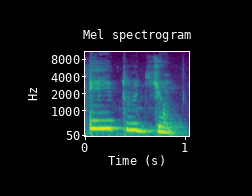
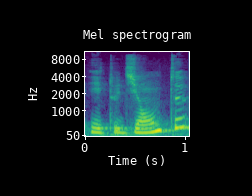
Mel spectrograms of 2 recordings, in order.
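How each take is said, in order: First: "étudiant" ending on the nasal vowel, no t; silent final T. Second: "étudiante" with a clearly sounded final t; final T pronounced. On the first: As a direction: drop the t at the end of "étudiant". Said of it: "on ne prononce pas le T à la fin". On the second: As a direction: release the last t of "étudiante". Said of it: "on prononce bien le T". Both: Shown as a demonstration.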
